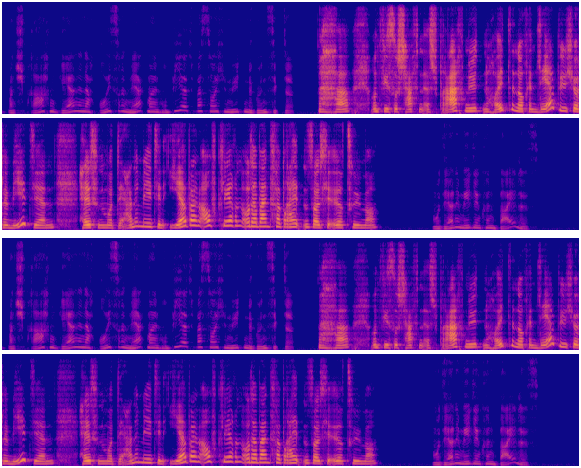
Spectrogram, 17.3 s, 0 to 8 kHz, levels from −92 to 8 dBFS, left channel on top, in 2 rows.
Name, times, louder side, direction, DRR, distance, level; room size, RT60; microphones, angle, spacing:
voice 1, 0.0-4.4 15.1-16.7, right 1 dB, 20° right, 7.7 m, -51 dB
voice 2, 4.7-14.3, left 3 dB, 60° left, 2.8 m, -28 dB
head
